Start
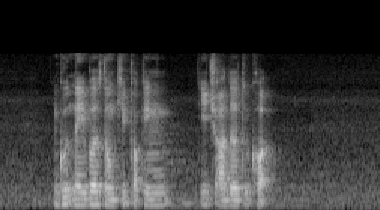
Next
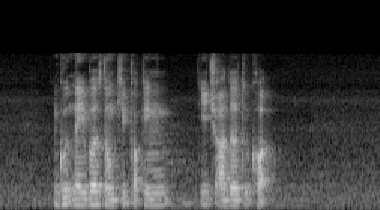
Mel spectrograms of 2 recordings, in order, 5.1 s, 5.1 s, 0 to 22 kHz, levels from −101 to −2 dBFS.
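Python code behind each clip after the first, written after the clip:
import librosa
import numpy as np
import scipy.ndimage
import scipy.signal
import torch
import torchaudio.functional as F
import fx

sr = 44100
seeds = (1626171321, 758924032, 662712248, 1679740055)

y = x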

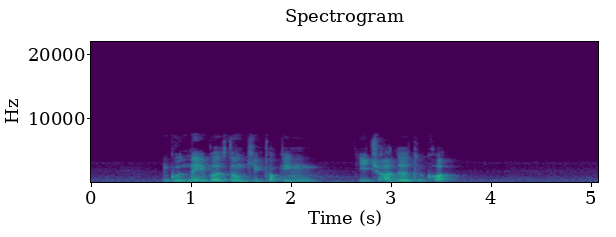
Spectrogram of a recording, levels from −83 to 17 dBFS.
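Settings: y = fx.bass_treble(x, sr, bass_db=-8, treble_db=-8)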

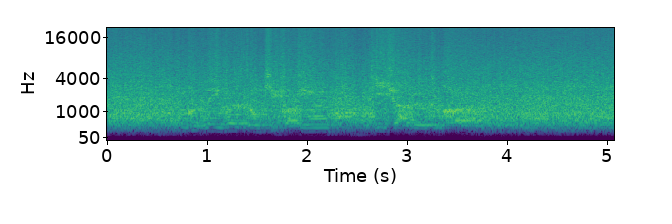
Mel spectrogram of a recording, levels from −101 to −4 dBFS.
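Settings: y = np.sign(x) * np.sqrt(np.mean(np.square(x)))
y = scipy.signal.sosfilt(scipy.signal.butter(4, 720.0, 'highpass', fs=sr, output='sos'), y)
y = fx.doubler(y, sr, ms=12.0, db=-5)
y = F.gain(torch.from_numpy(y), 8.0).numpy()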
